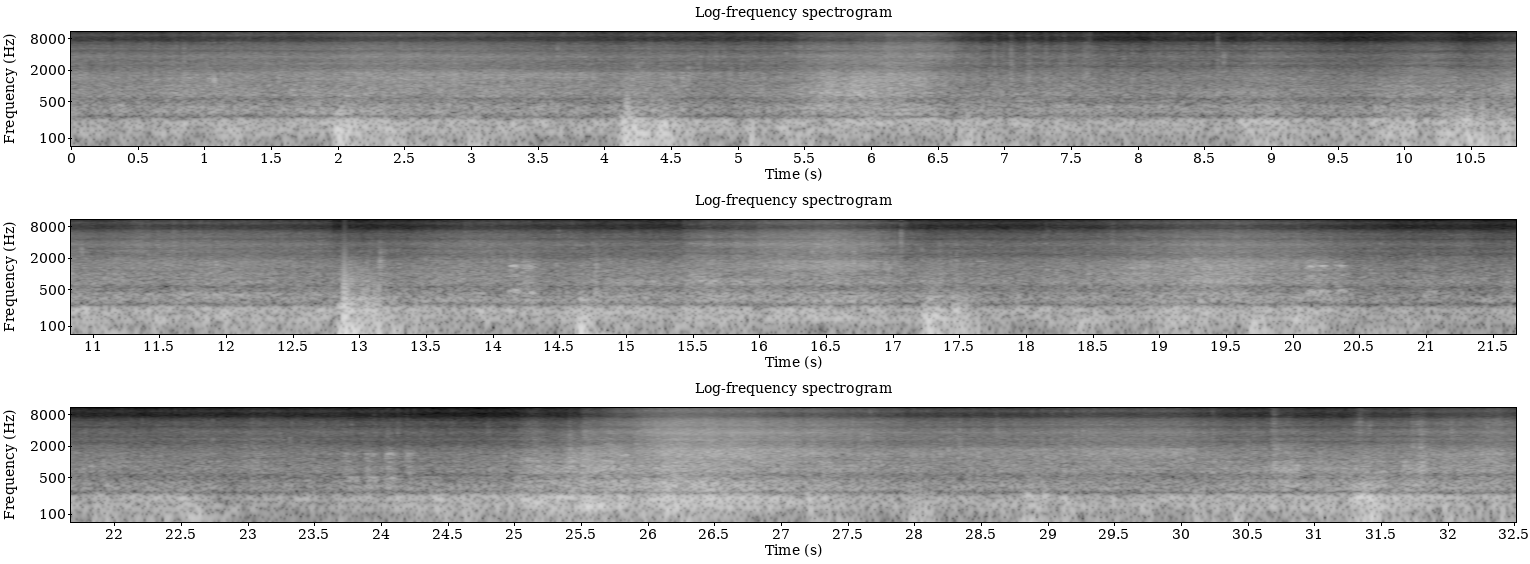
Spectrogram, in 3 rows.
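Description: Seawater rushing and spraying over the deck of a Volvo Ocean 65 racing yacht sailing fast in gale-force wind, in repeated surges, with wind buffeting the microphone. A few sharp low thumps come through, the loudest about halfway through.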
